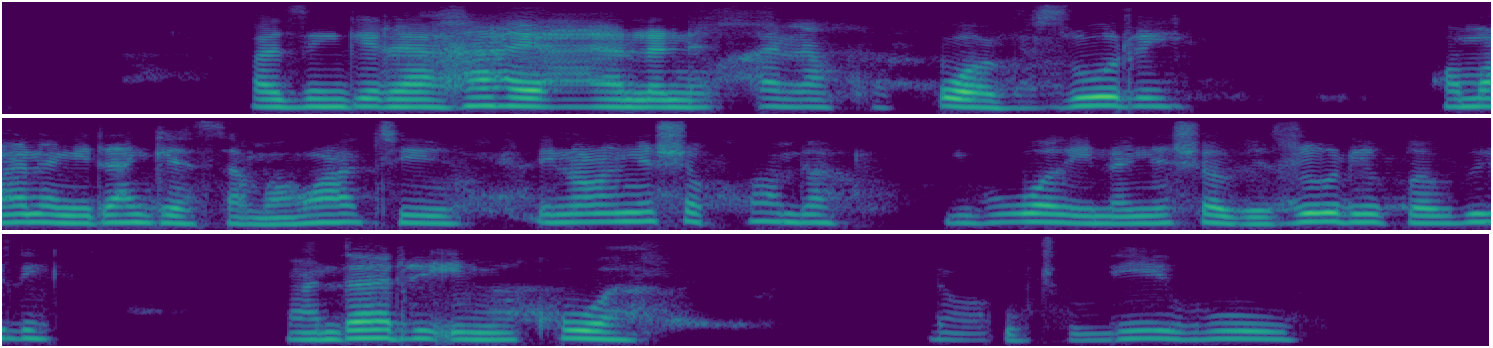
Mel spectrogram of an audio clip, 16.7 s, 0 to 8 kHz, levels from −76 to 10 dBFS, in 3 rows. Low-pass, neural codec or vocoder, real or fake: 7.2 kHz; codec, 16 kHz, 0.8 kbps, ZipCodec; fake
